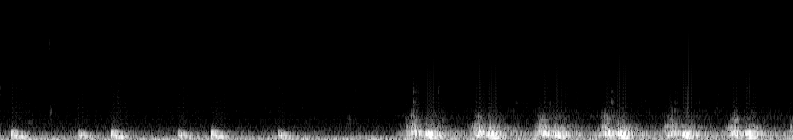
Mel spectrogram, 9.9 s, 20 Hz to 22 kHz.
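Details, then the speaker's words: Simulated recording of aortic regurgitation with bounding pulses, about 75 a minute: a soft systolic flow murmur plus a high-pitched blowing diastolic murmur. "um now the reason why this has two murmur so there they're showing you the bounding B you can see in the neck it has a a little systolic murmer and it has that high pitch blowing diastolic buror"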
